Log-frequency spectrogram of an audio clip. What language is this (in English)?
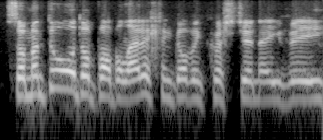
Welsh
